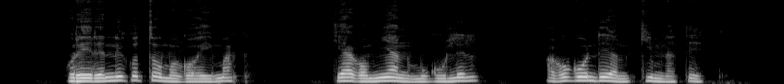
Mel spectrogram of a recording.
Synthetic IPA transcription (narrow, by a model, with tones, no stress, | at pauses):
u˨ɾe˨ɾɛ˨ni˦ko˦to˦˨ma˨ɡɔ˨i˨ma˦k | kɪ˦a˦ɣɔ˨mja˦˨nmu˨ɡu˨le˦l | a˨ko˦ɡo˦nde˦a˨nki˦mna˨te˦˨t̚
